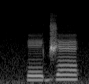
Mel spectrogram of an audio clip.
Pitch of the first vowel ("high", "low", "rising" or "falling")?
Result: low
